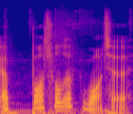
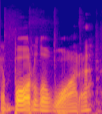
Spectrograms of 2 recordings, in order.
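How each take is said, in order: First: It is said in a British accent. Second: It is said in an Australian accent.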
